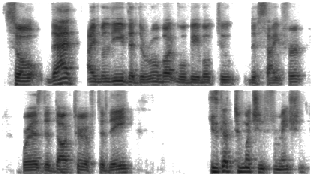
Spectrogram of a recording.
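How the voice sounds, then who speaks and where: Guy hosting a health podcast, casual chat, keeps restarting his sentences, stumbles on words. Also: lowish voice. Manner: halting, repeats words often. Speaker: podcast host and natural health business owner.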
